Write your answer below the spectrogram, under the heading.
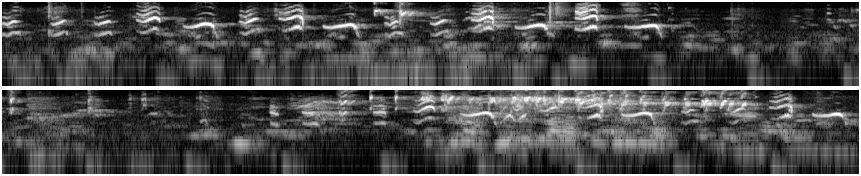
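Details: A parrot sings with rapid repeated curling whistles and squeaky chirps, then bursts into a harsher, hissing high screech before returning to short whistled notes.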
